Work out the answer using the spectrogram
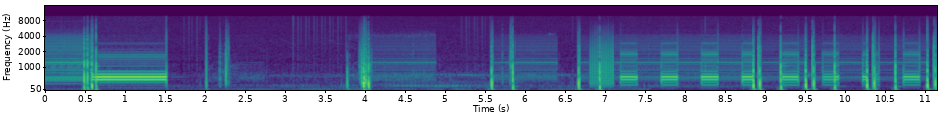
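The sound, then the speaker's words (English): A telephone busy signal sounds over a blocked-level tone on a callback circuit: a steady tone burst and sharp clicks, then many evenly spaced on-off beeps repeating in a regular cadence, punctuated by loud clicks. “dial a blocked level, and then superimpose the busy signal on top of it”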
